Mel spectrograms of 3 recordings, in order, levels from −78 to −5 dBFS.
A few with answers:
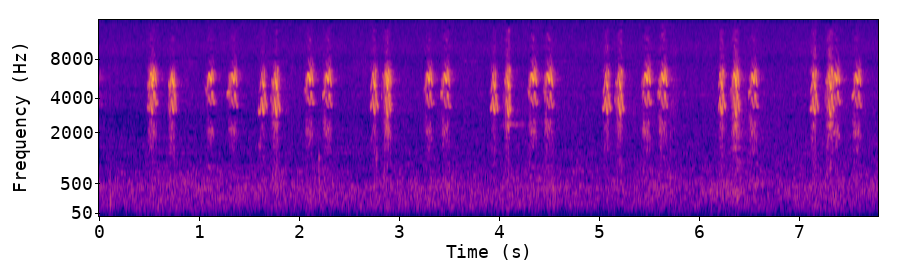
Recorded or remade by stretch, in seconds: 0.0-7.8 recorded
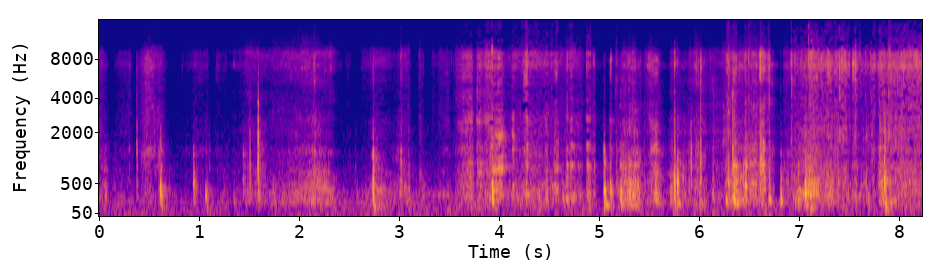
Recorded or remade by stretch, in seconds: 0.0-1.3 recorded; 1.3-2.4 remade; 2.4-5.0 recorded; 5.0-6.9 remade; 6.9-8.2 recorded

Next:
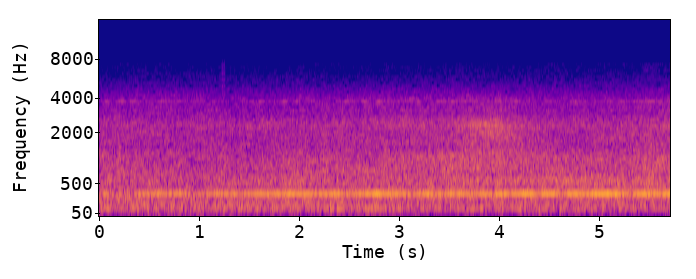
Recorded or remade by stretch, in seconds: 0.0-5.7 recorded

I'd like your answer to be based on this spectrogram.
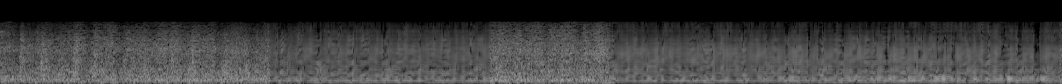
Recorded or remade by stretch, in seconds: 0.0-2.7 recorded; 2.7-4.9 remade; 4.9-6.1 recorded; 6.1-10.6 remade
